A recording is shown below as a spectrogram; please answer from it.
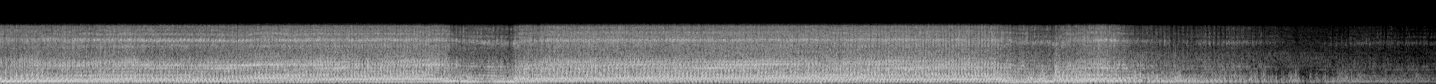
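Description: A car engine accelerating hard, its pitch climbing steadily. There is a short break about four and a half seconds in, like a gear change, and it climbs again. It fades away over the last three seconds.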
